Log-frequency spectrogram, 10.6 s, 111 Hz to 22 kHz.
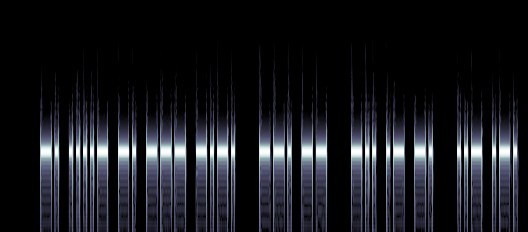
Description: Morse code, heard as a keyed tone, about 17 wpm, 700 Hz. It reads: N4NOC GM DAN UR
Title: SOTA QSO Practice 17wpm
